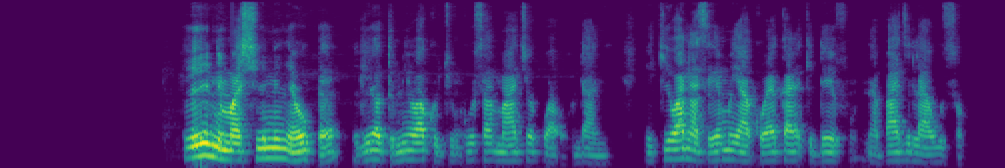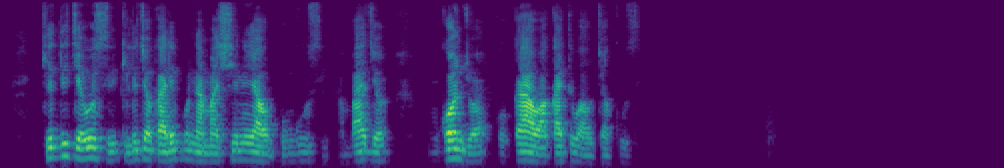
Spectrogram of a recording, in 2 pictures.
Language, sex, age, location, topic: Swahili, male, 50+, Nairobi, health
